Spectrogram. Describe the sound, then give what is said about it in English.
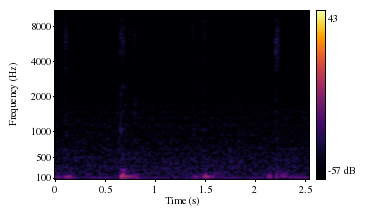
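A handful of soft, irregularly spaced keyboard key presses click quietly against a low background hum as a search word is typed, with one slightly firmer keystroke standing out as enter is hit. No one speaks. “All right, so now that we've typed in what we the word and I've hit enter on my keyboard, I need to handle the query submitted.”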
